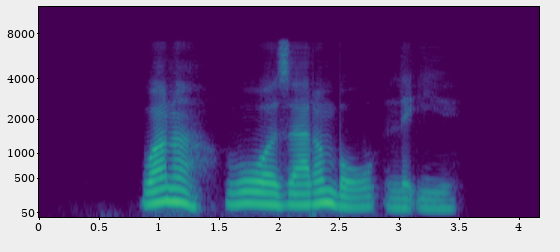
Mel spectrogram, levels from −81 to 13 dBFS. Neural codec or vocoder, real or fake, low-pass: codec, 16 kHz, 0.2 kbps, FocalCodec; fake; 7.2 kHz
